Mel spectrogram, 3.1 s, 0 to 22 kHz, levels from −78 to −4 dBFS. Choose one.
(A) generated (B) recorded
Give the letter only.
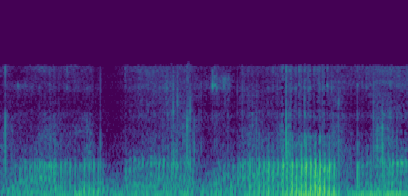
A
